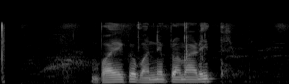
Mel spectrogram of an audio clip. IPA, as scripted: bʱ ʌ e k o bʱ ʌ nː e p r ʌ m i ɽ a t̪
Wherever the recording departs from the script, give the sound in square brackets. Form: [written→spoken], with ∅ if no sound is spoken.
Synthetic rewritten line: bʱ ʌ e k o bʱ ʌ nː e p r ʌ m [i→a] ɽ [a→i] t̪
